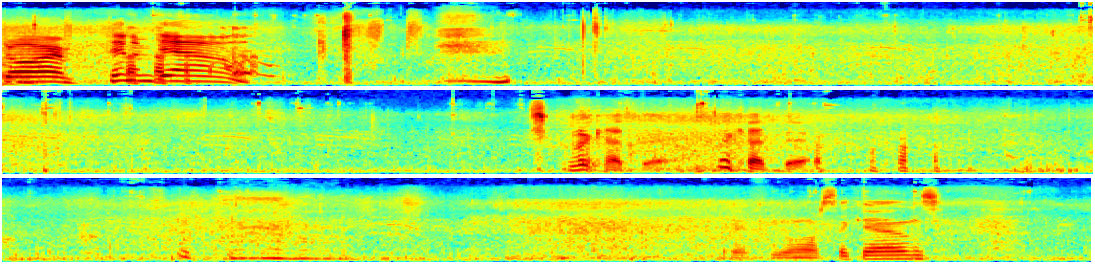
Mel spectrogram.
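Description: Two dogs growl and yip as they wrestle playfully.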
